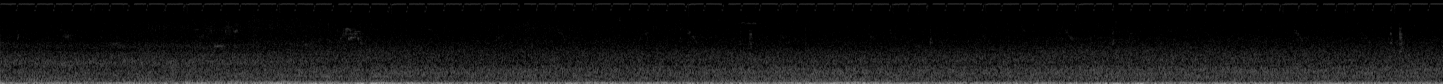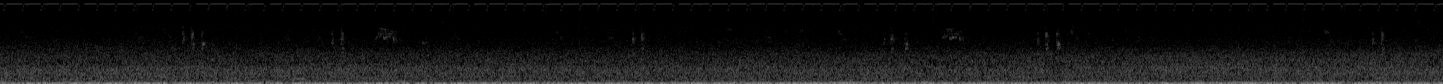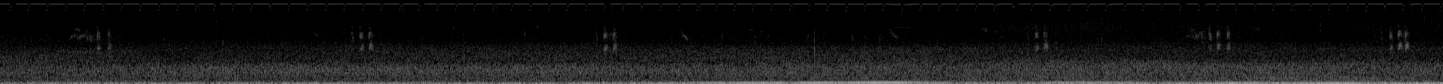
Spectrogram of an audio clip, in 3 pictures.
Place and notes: Garden at Sunnymeade, Four Crosses, Powys, Wales - Garden Ambience World Listening Day
Quiet background garden ambience with birdsong, wind in trees, light rain falling, cars on nearby road
18 July, 16:04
